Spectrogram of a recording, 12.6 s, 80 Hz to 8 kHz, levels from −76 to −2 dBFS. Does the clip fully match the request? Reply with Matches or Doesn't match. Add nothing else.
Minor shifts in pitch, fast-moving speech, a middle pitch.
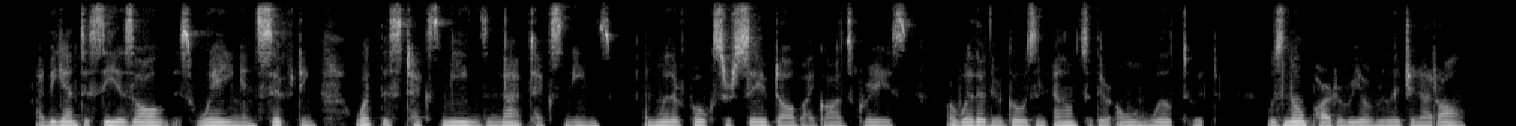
Matches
